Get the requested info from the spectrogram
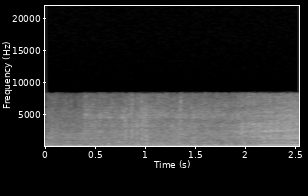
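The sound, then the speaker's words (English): A heavy engine rumbles loudly and steadily, its droning tone rising and growing a little louder toward the end as the truck approaches, with no voices. “Hey, look out for that truck.”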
